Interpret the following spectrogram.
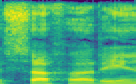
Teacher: تنوین کے بعد حروف اخفاء کا فا ہے، اخفاء حقیقی ہوگا۔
